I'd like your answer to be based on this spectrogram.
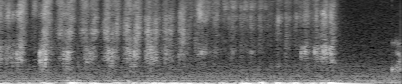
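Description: A brown leather Vass Austerity brogue oxford shoe is held in hand and turned while a bristle shoe brush sweeps across its upper and welt. Quick, uneven brushing and rubbing strokes make bright, scratchy swishes over a low rumble, then stop, leaving near silence at the end.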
